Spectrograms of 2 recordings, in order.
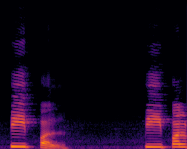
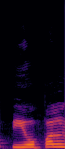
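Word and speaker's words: people: सून many पीपल पढ़ेंगे इसको, पियोपल नहीं पढ़ेंगे, पियोपल नहीं, पीपल, PLE को पल पढ़ा जा रहा है.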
